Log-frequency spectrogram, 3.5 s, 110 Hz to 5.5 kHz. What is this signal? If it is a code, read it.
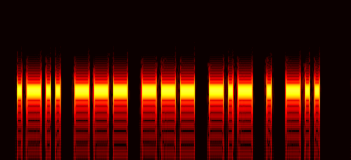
Morse code, heard as a keyed tone, about 25 wpm, 600 Hz. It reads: LOOKED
